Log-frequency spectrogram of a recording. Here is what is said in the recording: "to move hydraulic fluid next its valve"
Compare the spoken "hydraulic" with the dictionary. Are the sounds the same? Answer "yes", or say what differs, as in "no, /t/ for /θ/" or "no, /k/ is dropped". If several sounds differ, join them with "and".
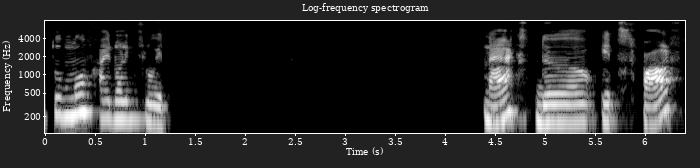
no, /ɹ/ is dropped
